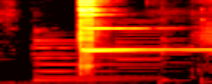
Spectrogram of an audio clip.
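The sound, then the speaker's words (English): A single bright clink of glasses of bourbon touching in a toast, followed by a clear ringing tone that lingers and slowly fades, fairly loud with no voices. “Cheers to you.”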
